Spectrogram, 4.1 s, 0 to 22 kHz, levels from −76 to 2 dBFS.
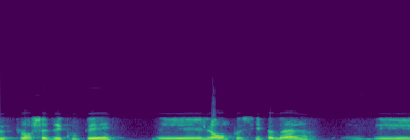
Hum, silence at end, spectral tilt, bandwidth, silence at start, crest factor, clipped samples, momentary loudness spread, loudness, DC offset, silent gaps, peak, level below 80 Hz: none; 0 s; -8 dB/octave; 4.6 kHz; 0 s; 14 dB; under 0.1%; 10 LU; -16 LUFS; under 0.1%; none; -2 dBFS; -64 dBFS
